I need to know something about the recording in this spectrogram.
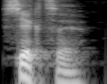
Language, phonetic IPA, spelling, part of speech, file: Russian, [ˈsʲekt͡sɨjə], секция, noun, Ru-секция.ogg
- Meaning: 1. section 2. wall unit 3. breakup group 4. hobby group, hobby circle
